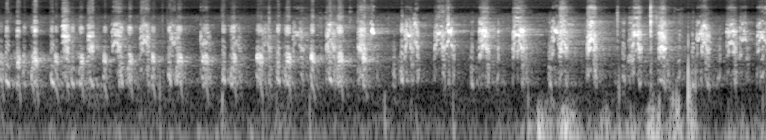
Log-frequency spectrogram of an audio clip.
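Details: Several chukar partridges, hybrid and local, call together in a dense chorus of raspy, chattering chuk notes. Low thumps are heard near the end.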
